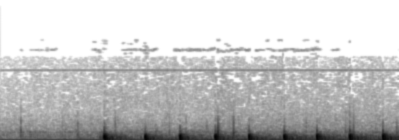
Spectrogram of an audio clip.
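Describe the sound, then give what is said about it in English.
A light knocking on a kitchen door: nine quick, even, soft taps in a steady rhythm after a brief quiet start. “taps lightly on the kitchen door”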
